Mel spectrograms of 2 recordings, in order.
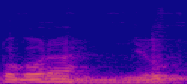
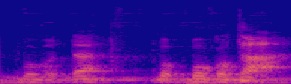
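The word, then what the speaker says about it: Bogotá: Diego, did I pronounce that right? Bogota? Nope. Bogota. Bogota.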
